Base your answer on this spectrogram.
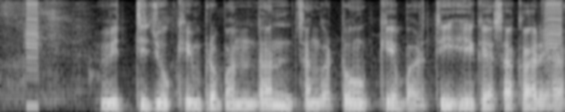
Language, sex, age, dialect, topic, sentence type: Hindi, male, 18-24, Kanauji Braj Bhasha, banking, statement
